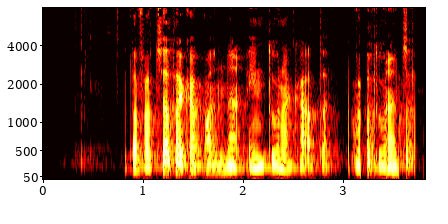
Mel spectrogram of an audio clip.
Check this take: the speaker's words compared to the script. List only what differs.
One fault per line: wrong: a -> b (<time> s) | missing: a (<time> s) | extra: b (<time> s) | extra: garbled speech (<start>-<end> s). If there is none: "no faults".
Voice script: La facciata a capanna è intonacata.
extra: garbled speech (3.1-3.7 s)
